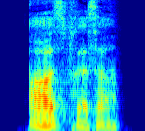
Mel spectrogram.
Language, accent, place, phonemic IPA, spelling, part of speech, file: German, Germany, Berlin, /ˈaːsˌfʁɛsɐ/, Aasfresser, noun, De-Aasfresser.ogg
- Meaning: necrophage (an animal that feeds on carrion)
